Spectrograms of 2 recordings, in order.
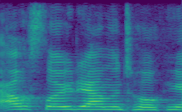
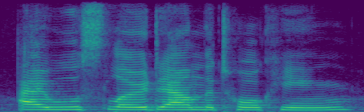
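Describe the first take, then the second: First: The sentence is spoken very fast. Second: The sentence is spoken slowly.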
